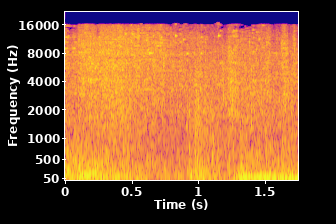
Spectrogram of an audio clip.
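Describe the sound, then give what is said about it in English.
The door of Snow's home is violently smashed open in a loud, dense crash of splintering wood and debris, forceful, the rumbling roar sustained through the short moment with no voices. “He barely stood before the door of Snow's home was smashed open.”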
